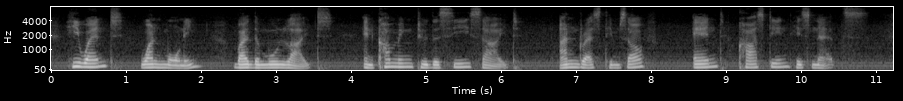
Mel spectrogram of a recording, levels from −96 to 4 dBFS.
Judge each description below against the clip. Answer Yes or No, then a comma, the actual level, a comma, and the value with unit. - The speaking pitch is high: No, medium, 145 Hz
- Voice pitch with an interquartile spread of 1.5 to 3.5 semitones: No, average, 4.1 semitones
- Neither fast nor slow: No, slow, 100 wpm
